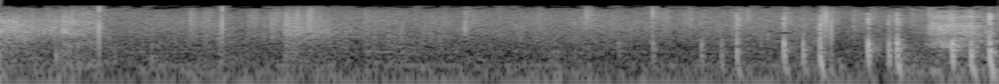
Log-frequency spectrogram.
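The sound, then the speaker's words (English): Galloping hooves of a mare ridden hard to outrun pursuers, with half a mile lead, thud in quick, uneven beats over a steady noisy hiss, growing louder and more frequent toward the end. “Come on, girl. Nose them out. Come on. Half a mile lead. Come on, that's a good horse.”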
